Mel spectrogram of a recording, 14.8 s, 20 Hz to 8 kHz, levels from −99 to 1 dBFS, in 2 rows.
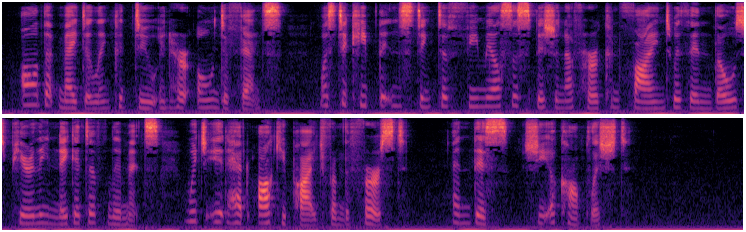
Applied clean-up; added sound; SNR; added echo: none; none; none; none.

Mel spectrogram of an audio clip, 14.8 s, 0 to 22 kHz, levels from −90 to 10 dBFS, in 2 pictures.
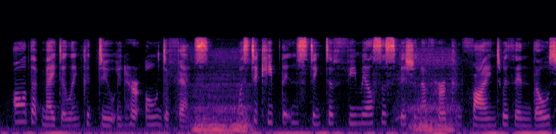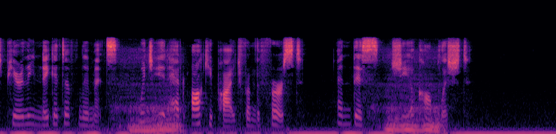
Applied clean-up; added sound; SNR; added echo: none; Breathing; 18 dB; none.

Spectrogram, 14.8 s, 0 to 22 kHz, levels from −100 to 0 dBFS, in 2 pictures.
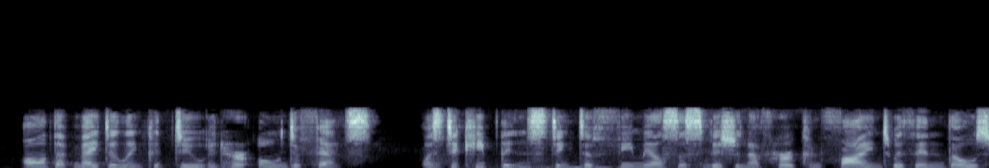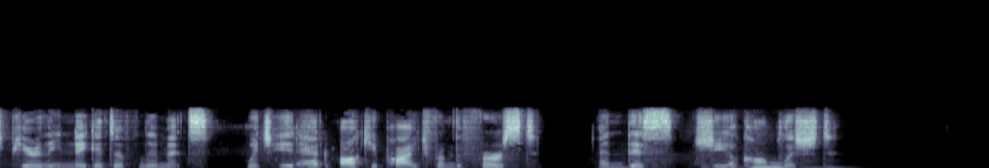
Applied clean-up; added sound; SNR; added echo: neural mask model Resemble Enhance denoiser.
